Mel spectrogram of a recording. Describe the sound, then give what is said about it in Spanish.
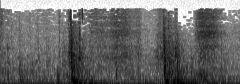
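Víctor closes the laboratory door: two dull thuds less than a second apart, the second like the latch catching, over a quiet steady background with no one talking. “Sale al apartamento y cierra la puerta del laboratorio.”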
